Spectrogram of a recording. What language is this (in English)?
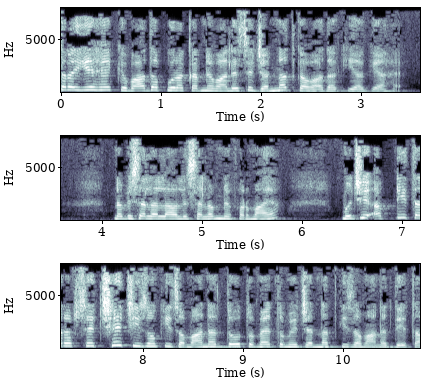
Urdu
